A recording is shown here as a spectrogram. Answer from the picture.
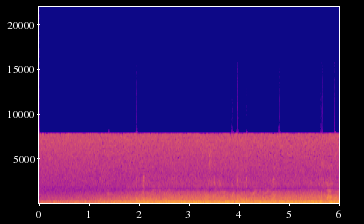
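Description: Three quiz contestants conferring in low, overlapping voices, a jumbled murmur that grows louder over the first couple of seconds as they talk the answer over.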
